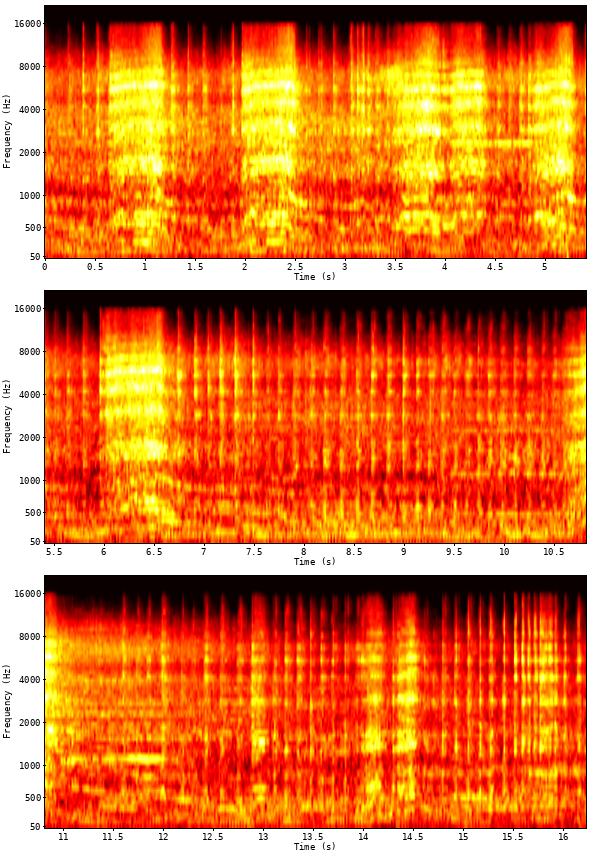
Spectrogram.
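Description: A motorcycle engine revs loudly, rising and falling over and over.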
